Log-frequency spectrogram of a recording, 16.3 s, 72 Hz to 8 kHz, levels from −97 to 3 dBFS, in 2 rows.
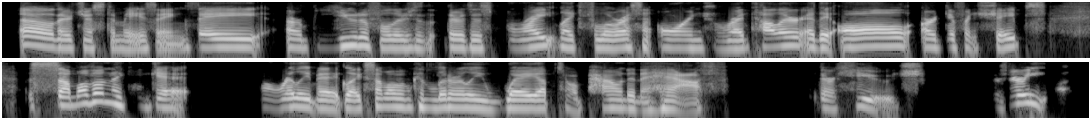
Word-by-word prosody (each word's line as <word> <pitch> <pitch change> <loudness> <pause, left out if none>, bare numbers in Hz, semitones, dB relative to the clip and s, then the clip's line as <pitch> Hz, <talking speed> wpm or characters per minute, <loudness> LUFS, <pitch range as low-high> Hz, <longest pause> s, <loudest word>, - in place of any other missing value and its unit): Oh, 210 -5 +5
they're 170 -1 +1
just 160 -2 -5
amazing. 155 - -4
They 180 0 +3 0.2
are 180 - 0 0.3
beautiful. 200 -4 -1
There's 165 0 -3
this 160 - -8
they're 175 -2 0
this 165 -1 -5
bright, 175 +4 0
like, 175 -2 -1
fluorescent 170 +1 0
orange, 170 -1 -1
red 160 +2 -1
color, 200 +3 +4
and 185 - 0
they 175 - +3
all 200 +2 +6
are 180 - +3
different 175 0 -8
shapes. 180 +5 -3 0.5
Some 220 -1 +4
of 250 +1 +4
them, 290 -1 +3
they 240 -3 +1
can 200 -2 -24
get 180 - 0 0.6
really 185 0 +1
big, 165 -1 +1
like, 160 -1 +3
some 190 -2 0
of 190 0 +2
'em 180 -1 -4
can 180 -3 -5
literally 175 -1 +1
weigh 165 +2 +3
up 165 - +1
to - - -11
a - - -8
pound 170 -1 -1
and 155 -3 -2
a 135 - -2
half. 155 +1 0 0.7
They're - - -4
huge. 360 +1 -4 0.5
They're - - -20
very, 255 -1 +2
uh 405 - -15
175 Hz, 185 wpm, -22 LUFS, 165-195 Hz, 0.7 s, all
